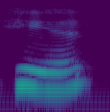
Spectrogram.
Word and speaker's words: heir: Okay, next example is he is an heir to his father's legacy.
